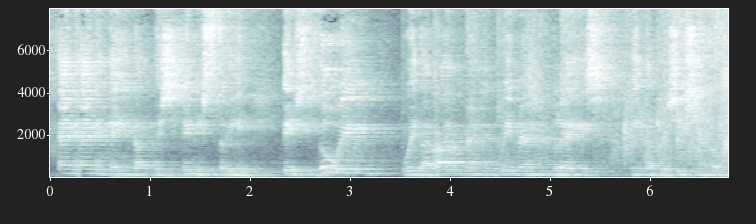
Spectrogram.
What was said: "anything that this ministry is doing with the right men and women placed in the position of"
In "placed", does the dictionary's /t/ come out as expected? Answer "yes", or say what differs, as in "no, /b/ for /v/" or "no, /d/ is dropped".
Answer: no, /t/ is dropped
